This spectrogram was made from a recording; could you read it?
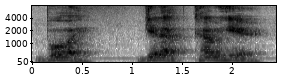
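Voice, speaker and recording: Man doing a slurring, anguished drunk sergeant and father, deep voice, roomy echo. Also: takes it slowly. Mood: desperate. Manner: slurred, anguished, loud outbursts. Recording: roomy echo, faint background noise.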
